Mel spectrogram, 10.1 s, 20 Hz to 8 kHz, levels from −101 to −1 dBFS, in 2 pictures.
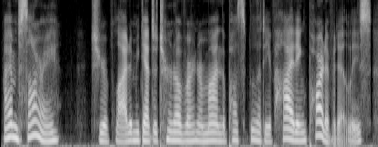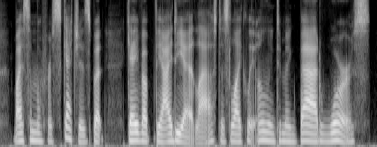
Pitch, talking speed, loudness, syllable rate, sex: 165 Hz, 245 wpm, -21 LUFS, 6.3 syllables/s, female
